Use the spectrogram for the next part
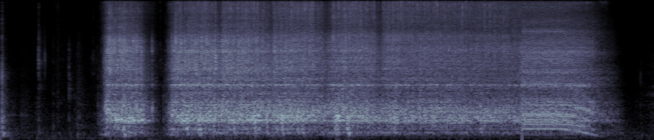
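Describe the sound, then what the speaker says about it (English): A food processor grinds pistachios for orange pistachio friands, starting with a loud whir, pausing for a moment, then running steadily and rattling for several seconds before winding down and stopping. "I'm going to process these until hopefully I get quite a, well, a reasonably fine grind."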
